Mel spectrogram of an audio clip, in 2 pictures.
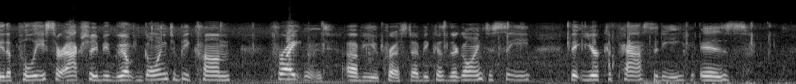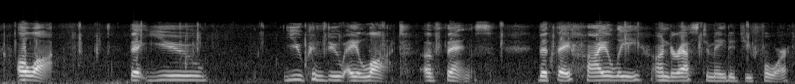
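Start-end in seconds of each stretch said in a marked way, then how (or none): none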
